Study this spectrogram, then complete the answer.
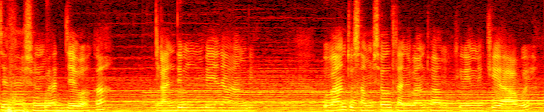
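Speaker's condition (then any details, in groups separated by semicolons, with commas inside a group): No condition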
